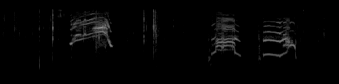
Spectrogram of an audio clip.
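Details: Ospreys nesting in Western Finland, 19 July 2022, with the male arriving carrying a large fish: three piercing, wavering whistled calls, each under half a second, separated by short pauses and scattered ticks.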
